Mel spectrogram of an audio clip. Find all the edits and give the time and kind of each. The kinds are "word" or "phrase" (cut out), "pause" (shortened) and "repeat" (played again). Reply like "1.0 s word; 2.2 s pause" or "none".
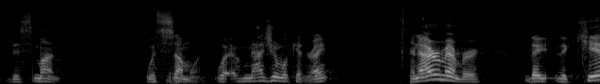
2.1 s pause; 3.0 s word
